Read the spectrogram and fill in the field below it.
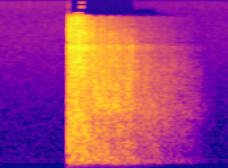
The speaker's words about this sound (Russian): Вандершпуль, вытащил из-за спины гаусс-пистолет и выстрелил Данкину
